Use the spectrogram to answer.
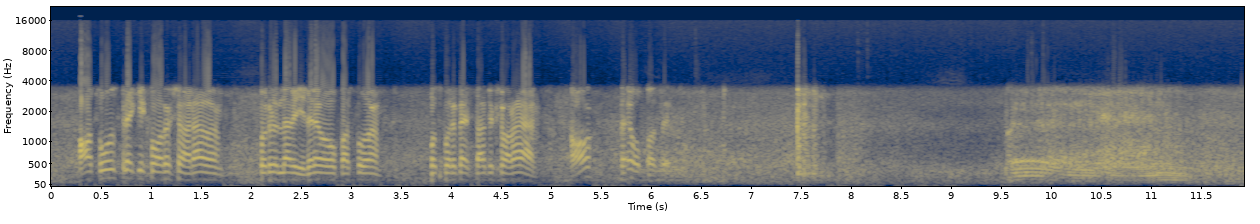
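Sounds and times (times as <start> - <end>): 
speech: 0.3 - 6.6, 9.6 - 10.1
rally car engine approaching the time control on a rally stage: 9.6 - 11.9.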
